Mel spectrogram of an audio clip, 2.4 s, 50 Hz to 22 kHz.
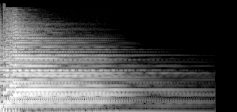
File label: A 9th Suspended 4th Guitar Open D, chord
